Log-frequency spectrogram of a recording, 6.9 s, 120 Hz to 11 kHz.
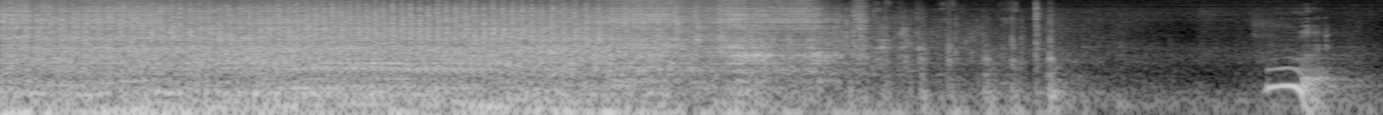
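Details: Long-sitting V8 revival: rough, loud running with quick clacking over it before cutting out; sounds like a bent push rod in the valvetrain, vacuum leaks to be checked and valve cover gaskets changed.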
